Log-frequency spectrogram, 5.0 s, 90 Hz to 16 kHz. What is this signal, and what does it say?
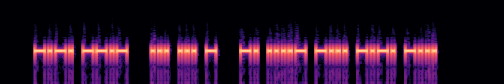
Morse code, heard as a keyed tone, about 34 wpm, 700 Hz. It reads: CQ SST N4BCB
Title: K1USN SST QSO Practice - 35wpm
